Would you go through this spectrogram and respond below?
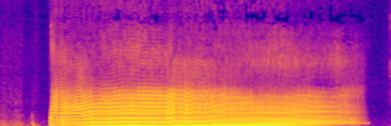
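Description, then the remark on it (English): A single long, loud fart with a steady, reedy buzzing tone that holds for about two seconds, wavering briefly midway before tapering off, heard alone with no talking. “Can we hear that fart again? That same one.”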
